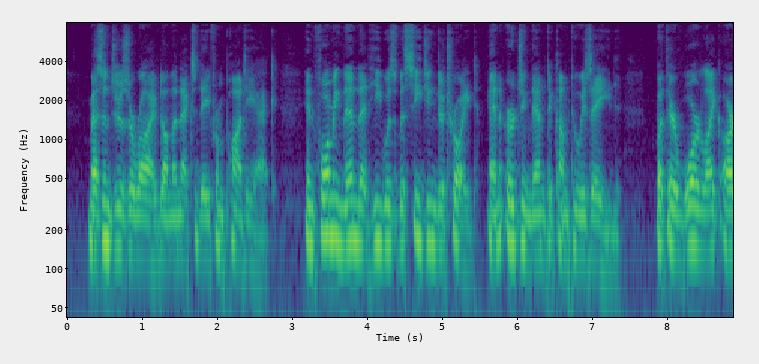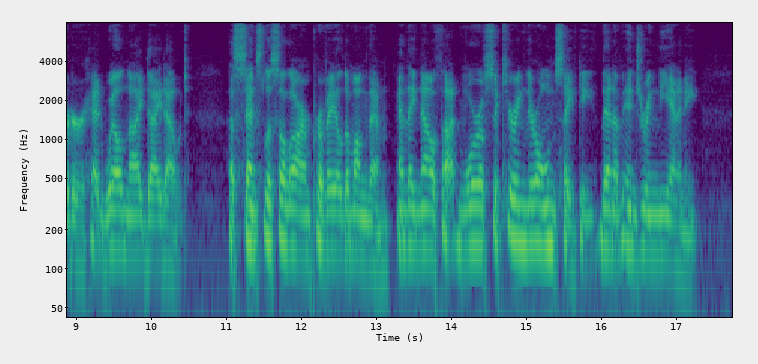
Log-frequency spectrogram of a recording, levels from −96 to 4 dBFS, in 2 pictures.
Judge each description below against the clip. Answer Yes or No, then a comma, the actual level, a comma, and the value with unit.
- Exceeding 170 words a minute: Yes, average, 180 wpm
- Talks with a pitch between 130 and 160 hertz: Yes, low, 135 Hz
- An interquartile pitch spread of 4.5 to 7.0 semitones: No, average, 3.3 semitones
